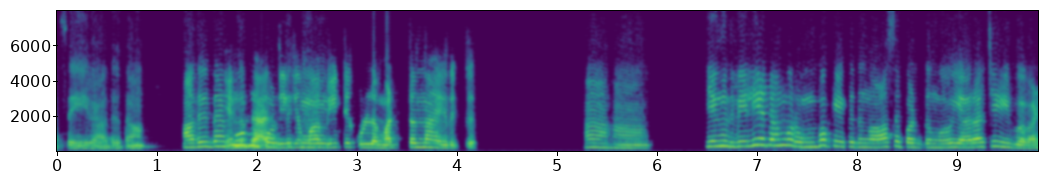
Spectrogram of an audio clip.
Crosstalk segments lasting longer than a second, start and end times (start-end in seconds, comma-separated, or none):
none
